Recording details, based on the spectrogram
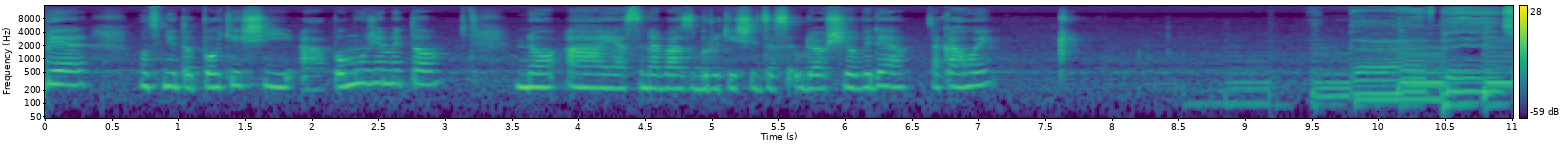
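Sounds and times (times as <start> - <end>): soft music with low held notes: 8.6 - 11.0.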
